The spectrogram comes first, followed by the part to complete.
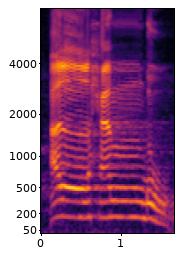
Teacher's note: Kemudian lam sukun pada kalimat alhamdu. Kita qalqalahkan. Salah. Yang benar kan alhamdu.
